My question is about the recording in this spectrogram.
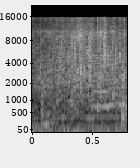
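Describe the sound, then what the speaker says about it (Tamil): Water scooped by hand and splashed into a pot of biryani rice and chicken, short uneven splashes and trickles. "கையில் அள்ளி ஊற்றுறாங்க"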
